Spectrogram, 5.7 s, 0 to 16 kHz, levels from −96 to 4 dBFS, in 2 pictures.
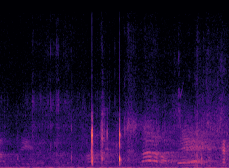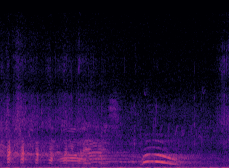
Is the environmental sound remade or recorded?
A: recorded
